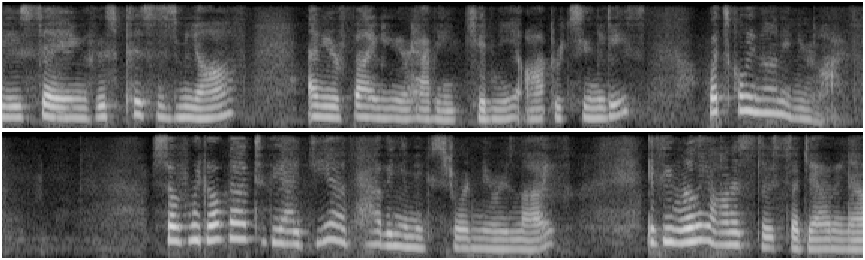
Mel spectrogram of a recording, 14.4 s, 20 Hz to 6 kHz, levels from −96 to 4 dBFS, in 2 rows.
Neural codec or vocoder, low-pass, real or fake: codec, 44.1 kHz, 2.6 kbps, DAC; 5.4 kHz; fake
